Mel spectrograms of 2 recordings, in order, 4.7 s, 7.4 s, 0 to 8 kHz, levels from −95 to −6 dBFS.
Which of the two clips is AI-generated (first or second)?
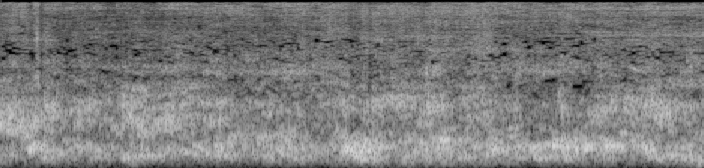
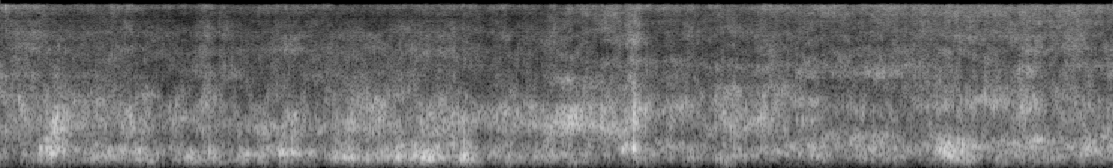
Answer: second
